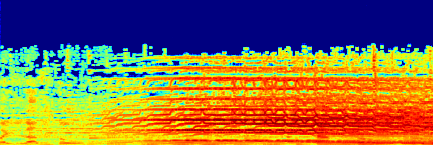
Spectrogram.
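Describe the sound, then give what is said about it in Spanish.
A theremin plays wavering, swooping tones that glide up and down in pitch, growing louder and fuller after the first second and a half, played alone. “Y el Teremín. A ver, dale, dale, a ver cómo es.”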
